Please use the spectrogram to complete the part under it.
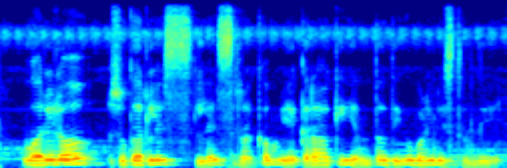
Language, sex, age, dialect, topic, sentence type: Telugu, female, 31-35, Southern, agriculture, question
